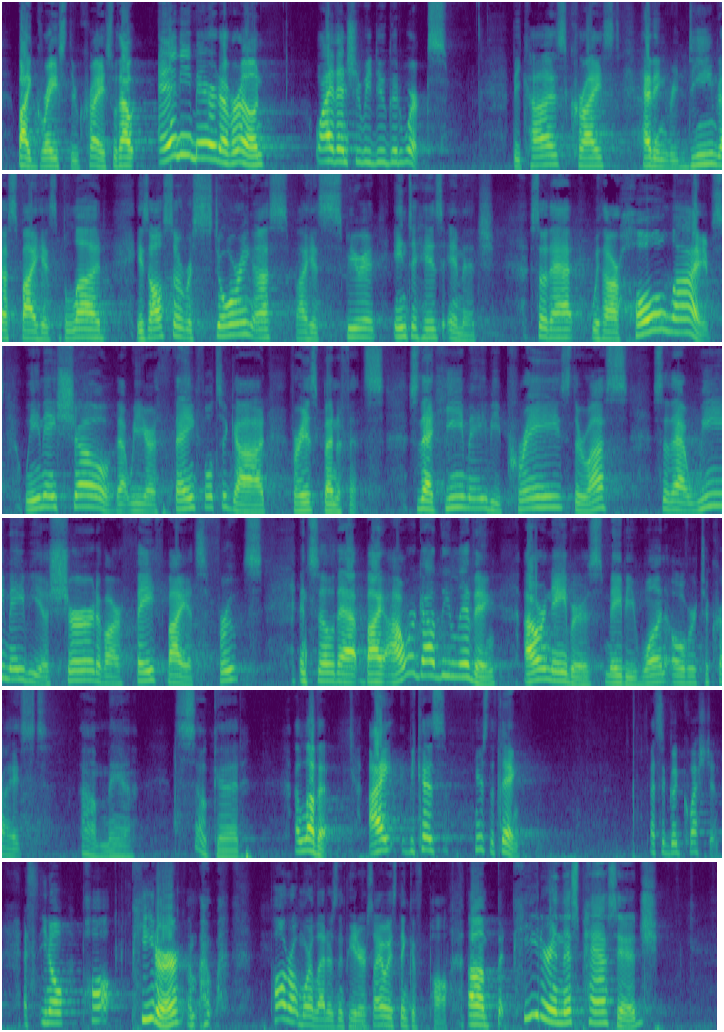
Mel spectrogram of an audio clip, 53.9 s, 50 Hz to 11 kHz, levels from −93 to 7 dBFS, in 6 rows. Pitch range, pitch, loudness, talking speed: 140-205 Hz, 165 Hz, -16 LUFS, 140 wpm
